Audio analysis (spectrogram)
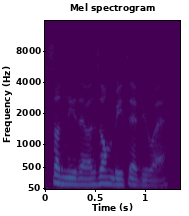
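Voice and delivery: ordinary talk, nothing marked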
